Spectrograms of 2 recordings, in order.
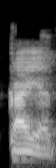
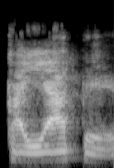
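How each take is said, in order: First: Said in the usual way. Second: "Cállate" stressed on the middle syllable, ca-YA-te; voseo pronunciation. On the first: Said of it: "instead of". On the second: Shown as a demonstration. TikTok creator showing her Honduran form, stress on YA in "Cállate". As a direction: say "Cállate" with the weight on YA. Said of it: "Why'd you say it like that?".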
